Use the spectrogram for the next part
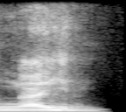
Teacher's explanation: Kayak orang Jawa itu kalau ngomong ain itu ngain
